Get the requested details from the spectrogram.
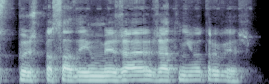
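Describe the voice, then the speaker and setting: A man is talking. His pitch falls in the medium range. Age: 60s. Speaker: customer giving testimonial. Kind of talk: testimony. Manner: halting.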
